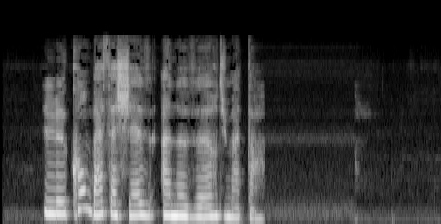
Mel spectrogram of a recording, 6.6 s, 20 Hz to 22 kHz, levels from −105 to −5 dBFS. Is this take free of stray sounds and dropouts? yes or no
yes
